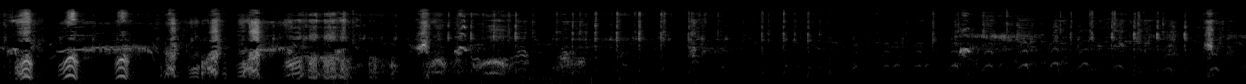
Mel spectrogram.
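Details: Little black cormorant baby bird begging as its mother feeds it: rapid bursts of harsh, high-pitched squawking cries, loud at first, then scattered and softer, with brief pauses between runs.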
